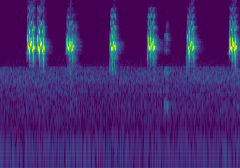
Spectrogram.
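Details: Series of short, bright budgerigar chirps, starting with a pair and continuing as single notes about every half to one second, over a soft steady hum.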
